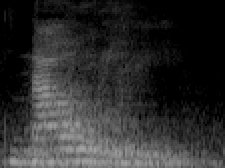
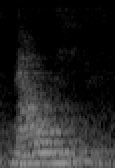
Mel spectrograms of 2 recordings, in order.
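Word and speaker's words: Māori: Okay, so it's Mao, there's like an O, and then there's a rolled R. So let's try that. Maori. Right, Maori.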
